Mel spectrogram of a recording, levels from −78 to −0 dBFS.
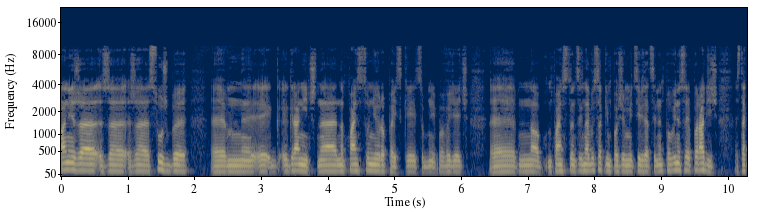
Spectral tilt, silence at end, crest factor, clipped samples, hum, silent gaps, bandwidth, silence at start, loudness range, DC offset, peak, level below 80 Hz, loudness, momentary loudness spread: -5.5 dB/octave; 0 s; 22 dB; under 0.1%; none; none; 10 kHz; 0 s; 2 LU; under 0.1%; -6 dBFS; -60 dBFS; -27 LUFS; 7 LU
